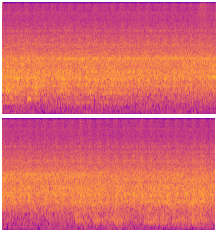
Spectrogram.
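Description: Heavy police trucks' engines running in a street, a steady dense rumble and hum, with voices murmuring in the background.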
